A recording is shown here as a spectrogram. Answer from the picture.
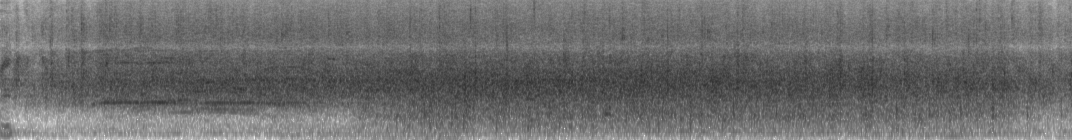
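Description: A large audience applauding steadily, swelling a little after the first few seconds.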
